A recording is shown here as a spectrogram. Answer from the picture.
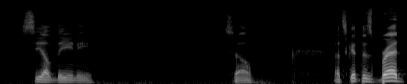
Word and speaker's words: Cialdini: It would be Cialdini. Soft C.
